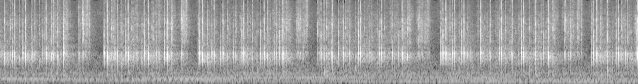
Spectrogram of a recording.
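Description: Fingertips and nails of both hands tap quickly on the sides of a small square black plastic nursery pot, partly filled with soil, standing on a wooden table. The result is a dense, rapid stream of dry plastic clicks and ticks with a bright edge, each tap dying away almost at once. A faint low hum sits steadily underneath.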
